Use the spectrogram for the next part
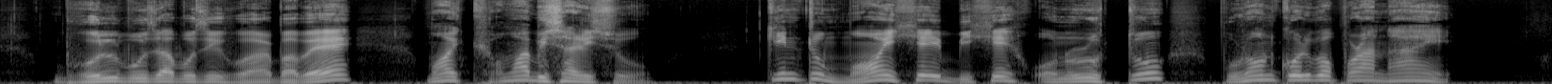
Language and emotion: Assamese, disgusted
